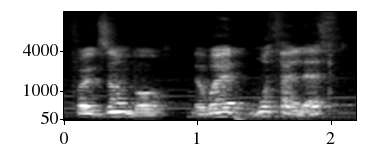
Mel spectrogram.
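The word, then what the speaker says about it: مثلث: today in the lesson, in Egyptian Arabic dialect, we learned that in order to pronounce this word, you need to pronounce it with letter sin or the S sound.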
